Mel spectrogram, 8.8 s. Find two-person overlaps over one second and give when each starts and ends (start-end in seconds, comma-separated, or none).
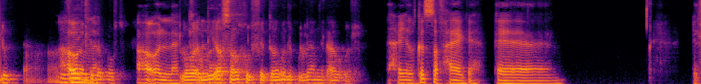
none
